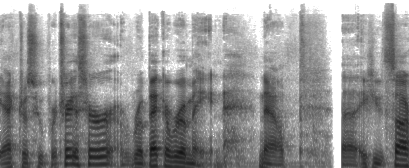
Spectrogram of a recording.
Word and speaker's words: Romijn: O M I J N, but it is pronounced Roma. She has uh stated that it's pronounced Roma like the lettuce.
